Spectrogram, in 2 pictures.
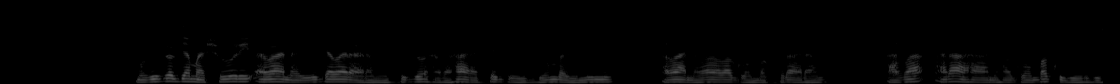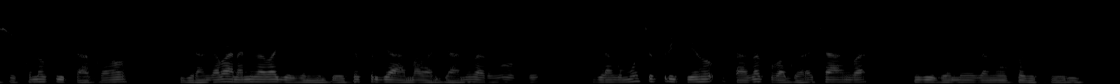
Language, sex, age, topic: Kinyarwanda, male, 18-24, education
